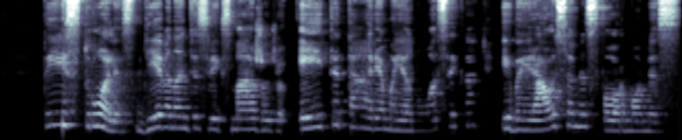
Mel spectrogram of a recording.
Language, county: Lithuanian, Kaunas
